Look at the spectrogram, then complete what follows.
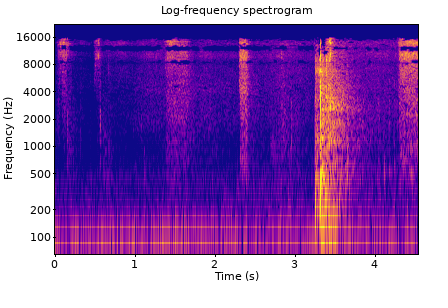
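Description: Trigger spray bottle spritzing slip solution (soapy water) over a car side mirror and its protective film: a short sharp hiss about three seconds in, fading quickly, and a softer spray near the end.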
